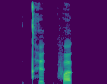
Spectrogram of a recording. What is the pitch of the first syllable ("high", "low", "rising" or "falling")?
rising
